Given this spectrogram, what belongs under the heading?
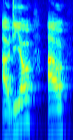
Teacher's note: The infinitive, that second form you're given, the second principal part, has a long I before the RE.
